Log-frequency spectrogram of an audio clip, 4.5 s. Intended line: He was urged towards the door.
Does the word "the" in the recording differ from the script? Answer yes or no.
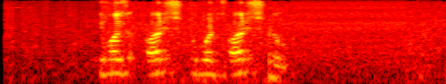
yes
